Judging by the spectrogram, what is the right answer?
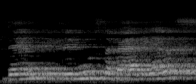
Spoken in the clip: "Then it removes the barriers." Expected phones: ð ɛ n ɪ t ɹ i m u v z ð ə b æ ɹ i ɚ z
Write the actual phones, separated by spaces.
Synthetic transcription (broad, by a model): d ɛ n ɪ t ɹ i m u z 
